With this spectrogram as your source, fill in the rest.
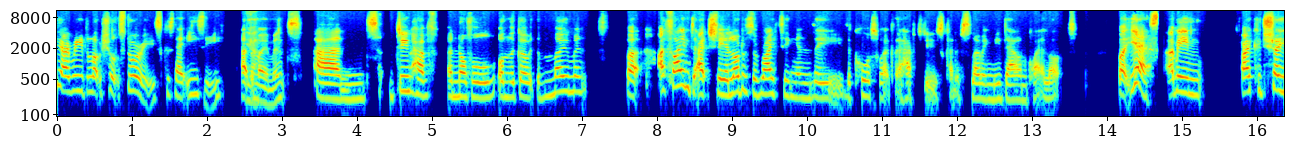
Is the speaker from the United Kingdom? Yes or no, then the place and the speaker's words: yes; Buckinghamshire, South East England, United Kingdom; moved away as an adult; also born or lived in Harrow, London / York / London / Japan; I was born in North London in Harrow, and then grew up in Buckinghamshire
